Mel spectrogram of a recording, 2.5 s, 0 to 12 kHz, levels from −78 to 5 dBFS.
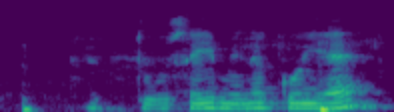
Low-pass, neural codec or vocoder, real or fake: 7.2 kHz; none; real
